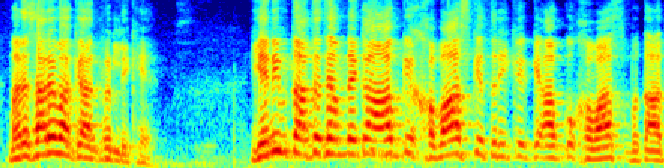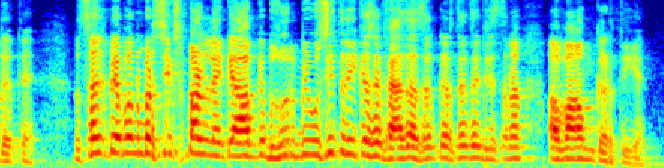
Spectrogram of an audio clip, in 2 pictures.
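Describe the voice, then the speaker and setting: High-voiced man lecturing sarcastically. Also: lively intonation, a bit bright. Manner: sarcastic, mocking, lapses into Punjabi quips. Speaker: religious speaker. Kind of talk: polemical religious lecture.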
